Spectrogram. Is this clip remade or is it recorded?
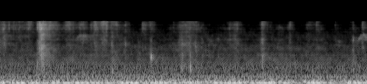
remade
